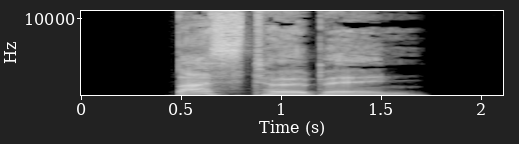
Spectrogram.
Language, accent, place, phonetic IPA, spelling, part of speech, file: German, Germany, Berlin, [ˈbasˌtœlpl̩n], Basstölpeln, noun, De-Basstölpeln.ogg
- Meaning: dative plural of Basstölpel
